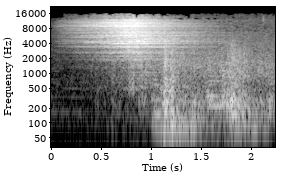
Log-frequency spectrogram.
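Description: Steady rain hisses and swells, then a deep rumble of thunder rolls in and lingers beneath the downpour until the end. No one speaks.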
